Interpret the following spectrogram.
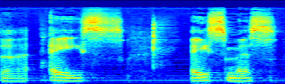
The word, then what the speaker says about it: Abmas: mispronounces last name the the b is silent it's a ace a smith um just trying to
